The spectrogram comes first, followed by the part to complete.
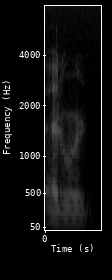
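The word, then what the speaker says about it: Edouard: so i'm like oh it's spelled e-d-o-u-a-r-d correct yeah yeah yeah edward it's just spelled in french i'm unfamiliar so thank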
